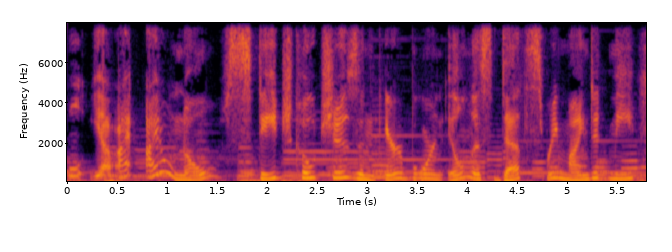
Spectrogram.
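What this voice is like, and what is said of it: Usual voice. Nothing is said of it.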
